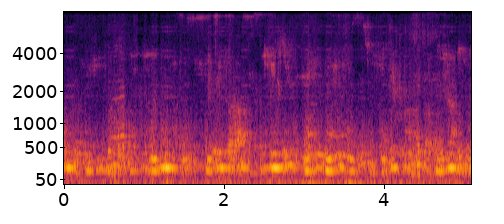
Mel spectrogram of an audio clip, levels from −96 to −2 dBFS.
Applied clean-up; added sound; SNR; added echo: neural separator model SepFormer DNS4.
